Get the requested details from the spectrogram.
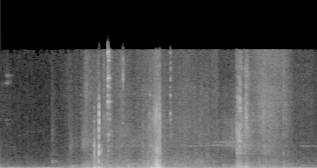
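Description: Heavy fabric rustles as it is unfolded and handled.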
